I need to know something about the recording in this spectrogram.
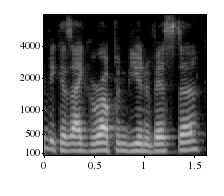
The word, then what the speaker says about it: Buena Vista: there in uh in puny beauty as we as we call it they call it puny beauty that's i mean yeah the real locals call it puny although it is growing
